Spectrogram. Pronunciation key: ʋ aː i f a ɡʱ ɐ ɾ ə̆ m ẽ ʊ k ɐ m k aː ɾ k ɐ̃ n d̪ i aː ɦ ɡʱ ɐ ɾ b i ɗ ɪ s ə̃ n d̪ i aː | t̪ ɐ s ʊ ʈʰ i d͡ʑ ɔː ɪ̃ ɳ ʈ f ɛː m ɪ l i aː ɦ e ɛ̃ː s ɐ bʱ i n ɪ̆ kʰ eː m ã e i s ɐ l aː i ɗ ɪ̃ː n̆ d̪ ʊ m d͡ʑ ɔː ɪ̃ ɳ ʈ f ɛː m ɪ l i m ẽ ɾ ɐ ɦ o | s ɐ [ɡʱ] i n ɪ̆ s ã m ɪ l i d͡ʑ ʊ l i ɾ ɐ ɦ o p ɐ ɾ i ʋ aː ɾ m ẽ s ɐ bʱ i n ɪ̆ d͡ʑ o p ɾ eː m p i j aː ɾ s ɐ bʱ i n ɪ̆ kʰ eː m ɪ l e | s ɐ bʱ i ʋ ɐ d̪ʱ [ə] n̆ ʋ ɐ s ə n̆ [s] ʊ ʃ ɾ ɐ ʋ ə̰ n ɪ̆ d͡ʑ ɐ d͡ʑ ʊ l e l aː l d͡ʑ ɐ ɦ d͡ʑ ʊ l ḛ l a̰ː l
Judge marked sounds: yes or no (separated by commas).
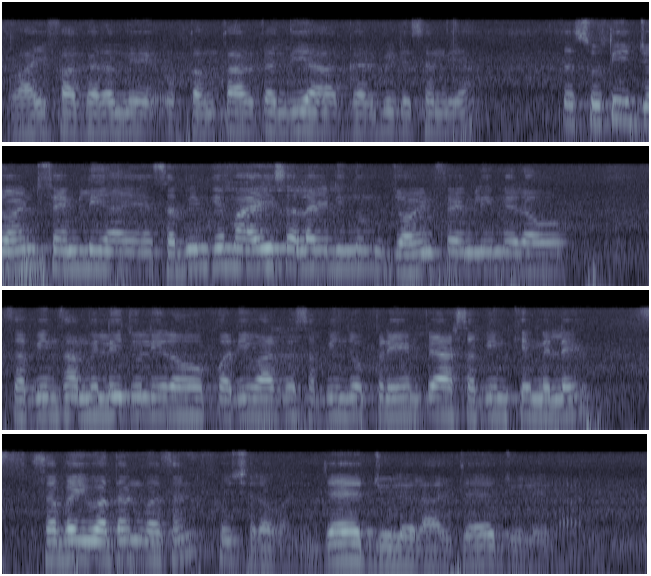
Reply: no, yes, no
